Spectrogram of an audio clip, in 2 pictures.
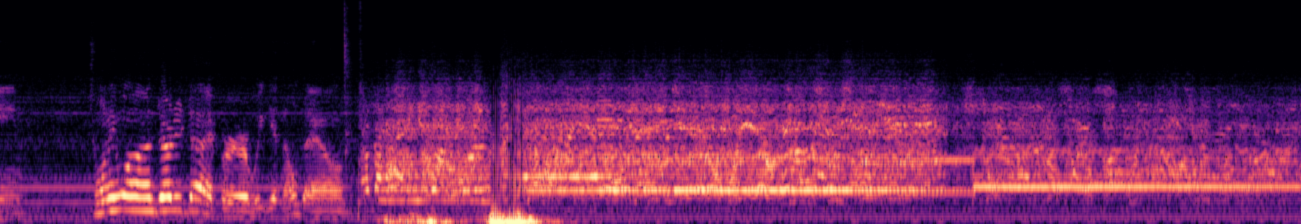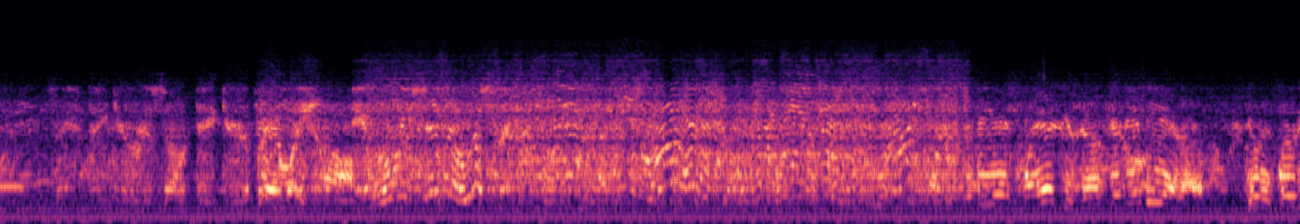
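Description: A radio receiver hisses with static.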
